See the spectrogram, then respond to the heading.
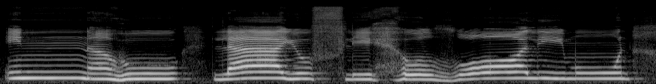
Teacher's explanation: ہا کے اوپر کھڑا پیش ہے، ہم نے اس کو 2 حرکات کے برابر لمبا کرنا ہے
